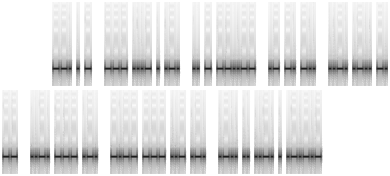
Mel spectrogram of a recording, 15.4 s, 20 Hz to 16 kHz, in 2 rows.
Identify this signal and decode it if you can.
Morse code, heard as a keyed tone, about 30 wpm, 700 Hz. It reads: GET OVER IT, AND FLY FOR YOUR LIFE.
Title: Sentences from Top 1000 Words - Review Part 2 - 30wpm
